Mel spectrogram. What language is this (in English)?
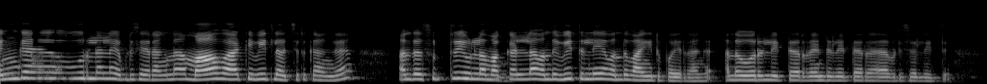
Tamil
